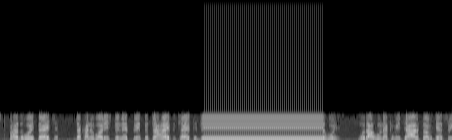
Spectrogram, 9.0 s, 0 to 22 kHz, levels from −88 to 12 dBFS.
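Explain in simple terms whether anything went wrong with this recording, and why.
The whole recording sounds muffled, rough and grainy, with nothing above 4.4 kHz. That points to heavy Opus compression as the likely cause.

After "चाहैत छथि", from 4.10 to 6.46 s, a system hang loop repeats one 40 ms scrap 25 times a second, making a buzz until "होय मुदा हुनक".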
